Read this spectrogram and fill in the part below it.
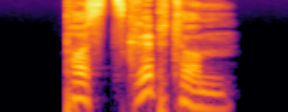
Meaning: postscriptum
- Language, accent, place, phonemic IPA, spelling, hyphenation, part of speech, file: German, Germany, Berlin, /ˌpɔstˈskrɪptʊm/, Postskriptum, Post‧skrip‧tum, noun, De-Postskriptum.ogg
